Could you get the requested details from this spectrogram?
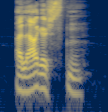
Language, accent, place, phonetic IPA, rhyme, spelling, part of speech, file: German, Germany, Berlin, [ˌaˈlɛʁɡɪʃstn̩], -ɛʁɡɪʃstn̩, allergischsten, adjective, De-allergischsten.ogg
- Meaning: 1. superlative degree of allergisch 2. inflection of allergisch: strong genitive masculine/neuter singular superlative degree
